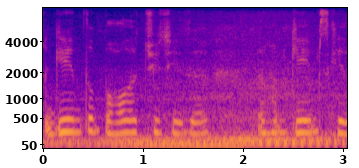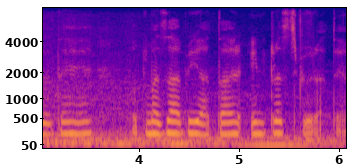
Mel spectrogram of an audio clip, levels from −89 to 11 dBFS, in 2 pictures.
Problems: constant background noise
